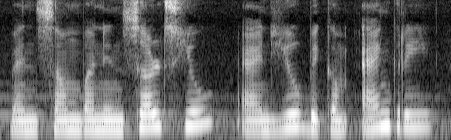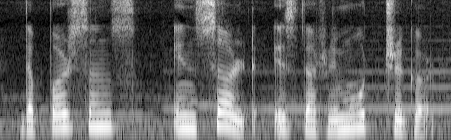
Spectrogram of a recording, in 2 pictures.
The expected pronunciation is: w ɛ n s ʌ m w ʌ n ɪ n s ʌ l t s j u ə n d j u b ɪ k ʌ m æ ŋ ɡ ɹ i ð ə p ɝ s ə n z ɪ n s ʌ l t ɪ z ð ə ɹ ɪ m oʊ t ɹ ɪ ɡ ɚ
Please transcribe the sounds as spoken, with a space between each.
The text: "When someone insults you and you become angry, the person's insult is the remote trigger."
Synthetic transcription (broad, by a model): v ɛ n s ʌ m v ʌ n ɪ n s ʌ l t s j u ə n d j u b ɪ k ʌ m æ ŋ ɡ ɹ i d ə p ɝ s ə n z ɪ n s ʌ l t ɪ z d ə ɹ ɪ m oʊ t ɹ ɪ ɡ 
